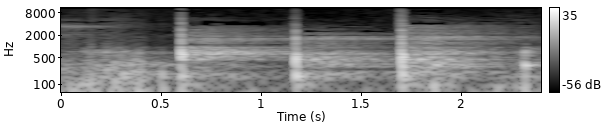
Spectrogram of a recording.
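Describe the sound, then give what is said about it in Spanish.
Three sharp, evenly spaced knocks on a hard surface, a man imitating someone knocking at a door, distinct over a low background hum, followed by a softer fourth tap. “Él siempre toca la puerta, hermanito, así.”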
